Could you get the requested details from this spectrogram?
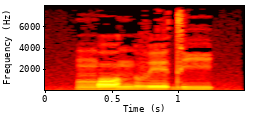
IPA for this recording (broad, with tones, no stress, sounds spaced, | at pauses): m ɔ˦˨ n β e˨ d i˦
